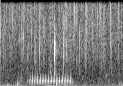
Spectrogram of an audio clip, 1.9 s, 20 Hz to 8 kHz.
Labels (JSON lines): {"label": "biophony, croak", "recorder": "SoundTrap 500"}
